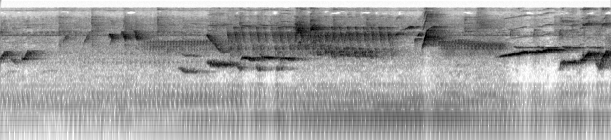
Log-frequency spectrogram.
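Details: Song of an old Oriental magpie-robin: rapid, varied whistled notes and rising slurs, some buzzy high trills, with a continuous loud low hum underneath throughout.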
